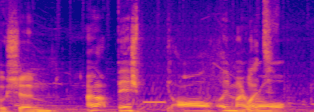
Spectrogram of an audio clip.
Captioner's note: beep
